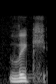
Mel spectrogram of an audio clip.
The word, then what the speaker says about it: LyX: um pronounced a lick but l yx and it's capital L little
